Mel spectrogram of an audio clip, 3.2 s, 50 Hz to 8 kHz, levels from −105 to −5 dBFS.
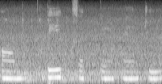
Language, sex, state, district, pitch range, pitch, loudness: Hindi, female, Bihar, Kaimur, 190-200 Hz, 195 Hz, -16 LUFS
